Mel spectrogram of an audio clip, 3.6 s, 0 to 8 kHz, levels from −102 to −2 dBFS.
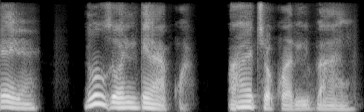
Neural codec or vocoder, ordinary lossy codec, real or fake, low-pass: codec, 16 kHz, 1 kbps, FreqCodec, larger model; none; fake; 7.2 kHz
